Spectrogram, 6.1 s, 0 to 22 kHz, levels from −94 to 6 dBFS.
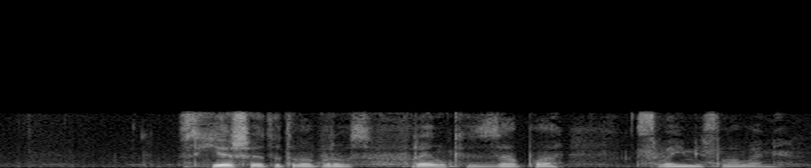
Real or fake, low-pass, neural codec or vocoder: real; 7.2 kHz; none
